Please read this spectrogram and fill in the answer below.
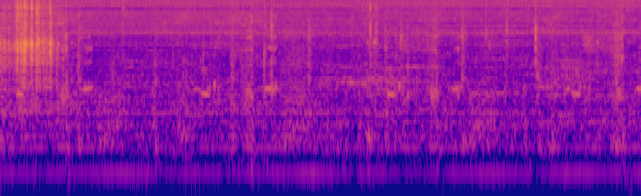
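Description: Steady low mechanical hum with faint, irregular clicks and ticks over it, and a short rustle right at the start.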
